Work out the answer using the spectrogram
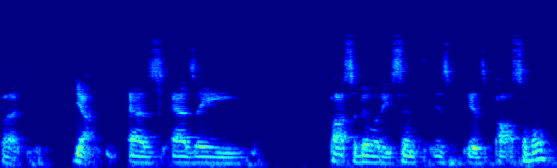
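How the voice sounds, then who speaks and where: A man's voice: lowish voice, a little slow, a little mellow, rough recording. A man acting as game master, explaining a scenario to players in a conversational way.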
